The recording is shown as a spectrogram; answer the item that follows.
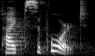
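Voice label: "Pipe support", English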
